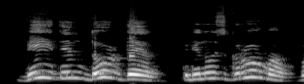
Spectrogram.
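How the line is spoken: Exclaimed. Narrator (Russian): воскликнул Питер Ван Хольт, обращаясь к Карлу Схуммелю

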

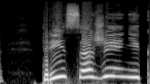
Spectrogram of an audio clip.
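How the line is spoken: Shouted. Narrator (Russian): крикнул Вильсон

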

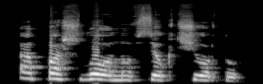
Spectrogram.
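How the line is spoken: Sudden mutter. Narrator (Russian): неожиданно пробормотал Беденко

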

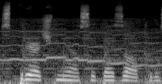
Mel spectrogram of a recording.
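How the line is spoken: Plain. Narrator (Russian): сказал Шигайбай

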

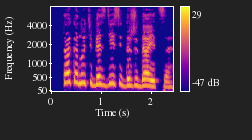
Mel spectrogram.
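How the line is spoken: Listless laugh. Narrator (Russian): вяло засмеялся Юра

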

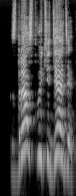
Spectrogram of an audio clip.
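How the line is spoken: Shout. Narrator (Russian): крикнул Петя

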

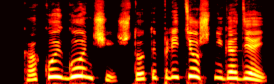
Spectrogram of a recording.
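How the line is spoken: Angry shout. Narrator (Russian): закричал злой пан

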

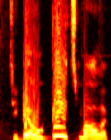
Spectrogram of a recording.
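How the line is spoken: Shouting. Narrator (Russian): кричал он

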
